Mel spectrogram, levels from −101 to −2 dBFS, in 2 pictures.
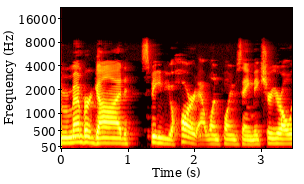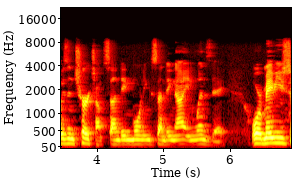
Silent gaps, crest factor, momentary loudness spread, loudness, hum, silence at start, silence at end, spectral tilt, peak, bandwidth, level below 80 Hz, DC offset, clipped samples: none; 18 dB; 13 LU; -19 LUFS; none; 0 s; 0 s; -5.5 dB/octave; 0 dBFS; 8.8 kHz; -74 dBFS; under 0.1%; under 0.1%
